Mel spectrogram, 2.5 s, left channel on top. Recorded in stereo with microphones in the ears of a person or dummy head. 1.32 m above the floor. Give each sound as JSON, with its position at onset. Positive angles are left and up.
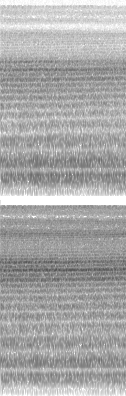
{"t": 0.0, "sound": "a drone", "side_deg": -60}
